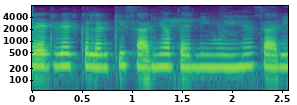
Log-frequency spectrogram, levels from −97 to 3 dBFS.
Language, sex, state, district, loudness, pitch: Hindi, female, Punjab, Pathankot, -18 LUFS, 220 Hz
